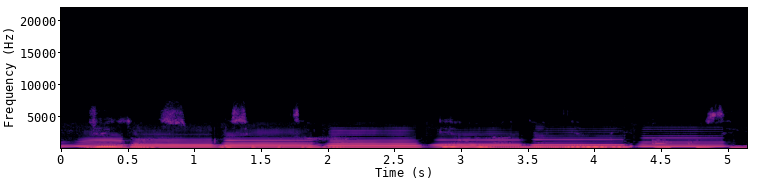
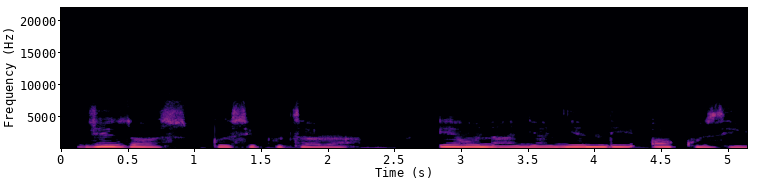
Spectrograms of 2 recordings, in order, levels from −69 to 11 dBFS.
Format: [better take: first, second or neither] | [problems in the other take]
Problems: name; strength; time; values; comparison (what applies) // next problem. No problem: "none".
second | background sound (Wind instrument, woodwind instrument); 2 dB above the speech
